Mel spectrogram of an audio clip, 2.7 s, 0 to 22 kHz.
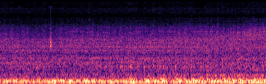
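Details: First-gen Dodge D150, AC compressor bypassed with V-belt idler pulley, idling: rhythmic low chuffing almost like a knock, from exhaust pulsing out a disconnected smog line port, not internal engine.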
